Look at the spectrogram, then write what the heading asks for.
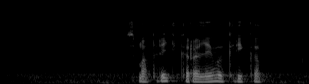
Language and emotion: Russian, neutral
